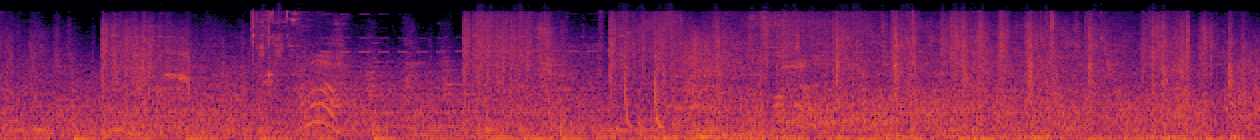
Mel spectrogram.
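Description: Continuous gunfire from a Mass Effect: Andromeda battle on Meridian, dense rapid shots and impacts layered with game combat noise, loud and steady throughout with a little voice in the mix.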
